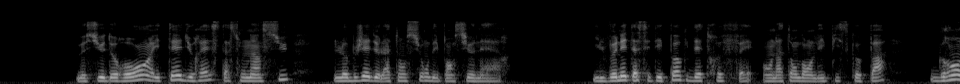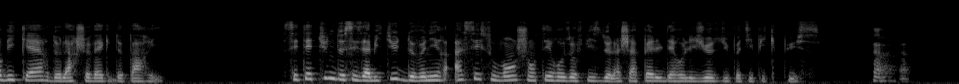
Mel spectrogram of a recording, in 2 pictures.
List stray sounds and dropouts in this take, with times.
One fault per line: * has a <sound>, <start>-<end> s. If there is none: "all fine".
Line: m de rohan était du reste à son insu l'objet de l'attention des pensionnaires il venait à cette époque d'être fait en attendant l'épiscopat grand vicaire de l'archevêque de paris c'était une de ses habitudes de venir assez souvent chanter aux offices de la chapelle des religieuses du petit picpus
* has a laugh, 18.3-18.7 s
